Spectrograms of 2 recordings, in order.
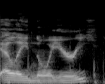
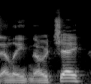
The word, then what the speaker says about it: L.A. Noire: Yeah, we can play L.A. Noire.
